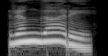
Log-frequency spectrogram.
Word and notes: ರಂಗಾರೆ: rangāre

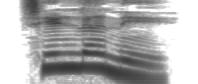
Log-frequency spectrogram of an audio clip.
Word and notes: ಚಾಳನಿ: cāḷani

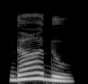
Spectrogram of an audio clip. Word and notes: ತತ್ತು: Kannada

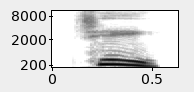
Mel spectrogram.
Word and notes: ಛೇ: chē

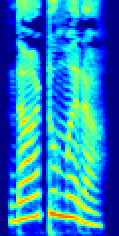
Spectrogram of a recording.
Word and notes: ದಾಟುಮರ: dāṭu mara

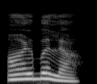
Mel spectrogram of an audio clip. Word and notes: ಅಳಬಳ: aḷabaḷa

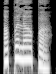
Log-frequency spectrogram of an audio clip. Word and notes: ಅಪಲಾಪ: Kannada

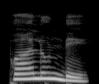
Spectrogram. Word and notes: ಪಲಾಂಡು: palāṇḍu

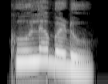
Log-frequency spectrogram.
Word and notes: ಕಲ್ಲುಬೆಟ್ಟ: kannada

